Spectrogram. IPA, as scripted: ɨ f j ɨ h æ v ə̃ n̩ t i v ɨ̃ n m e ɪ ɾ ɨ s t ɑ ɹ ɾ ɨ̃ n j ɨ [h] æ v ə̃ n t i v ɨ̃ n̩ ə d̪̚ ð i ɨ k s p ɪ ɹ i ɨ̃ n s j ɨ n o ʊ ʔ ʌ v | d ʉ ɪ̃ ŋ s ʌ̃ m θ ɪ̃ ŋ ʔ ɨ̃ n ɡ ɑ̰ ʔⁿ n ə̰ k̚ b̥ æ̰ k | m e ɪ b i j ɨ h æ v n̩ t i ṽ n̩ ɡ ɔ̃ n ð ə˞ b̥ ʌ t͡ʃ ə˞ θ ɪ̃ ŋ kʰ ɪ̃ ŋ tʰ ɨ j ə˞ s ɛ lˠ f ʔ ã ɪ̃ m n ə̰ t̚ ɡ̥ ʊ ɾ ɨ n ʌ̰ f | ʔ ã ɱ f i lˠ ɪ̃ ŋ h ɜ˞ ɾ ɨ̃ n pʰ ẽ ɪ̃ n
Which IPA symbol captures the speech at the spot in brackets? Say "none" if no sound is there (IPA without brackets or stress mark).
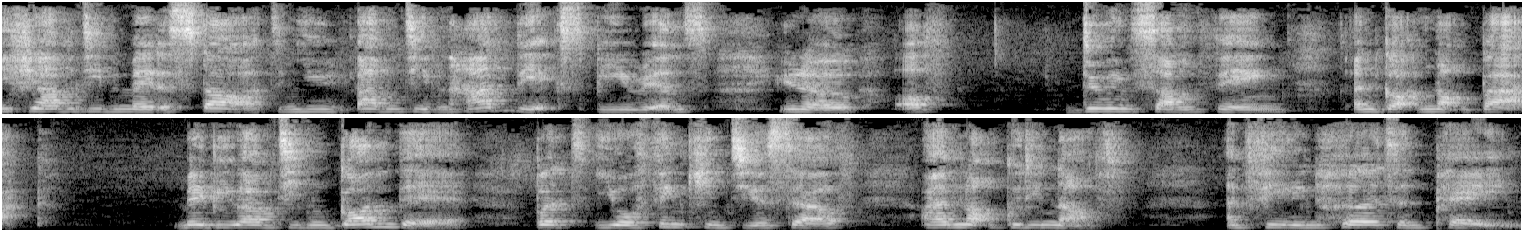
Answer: h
